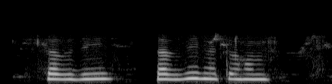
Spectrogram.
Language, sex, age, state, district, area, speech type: Hindi, female, 45-60, Bihar, Madhepura, rural, conversation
